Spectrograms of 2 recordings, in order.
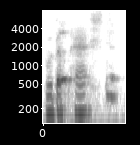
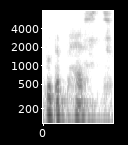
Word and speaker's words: Budapest: I know it's pronounced Budapest, not Budapest, like the pest. I would love to visit Budapest.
